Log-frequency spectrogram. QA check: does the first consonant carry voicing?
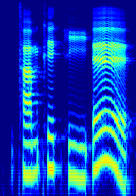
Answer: no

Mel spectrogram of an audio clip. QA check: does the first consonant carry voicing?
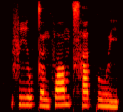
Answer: no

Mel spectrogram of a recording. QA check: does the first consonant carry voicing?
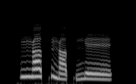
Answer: yes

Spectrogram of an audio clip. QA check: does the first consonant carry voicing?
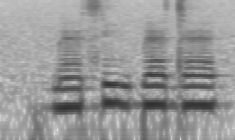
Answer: yes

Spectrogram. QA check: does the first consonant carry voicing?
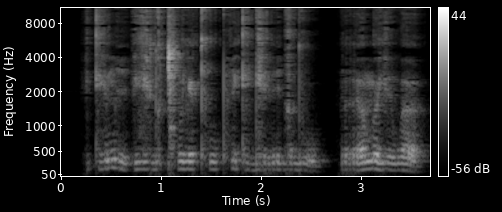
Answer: no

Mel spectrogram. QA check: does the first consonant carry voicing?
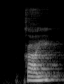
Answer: no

